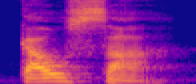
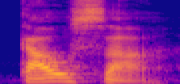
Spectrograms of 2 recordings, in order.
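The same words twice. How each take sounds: No difference in how they are said.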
